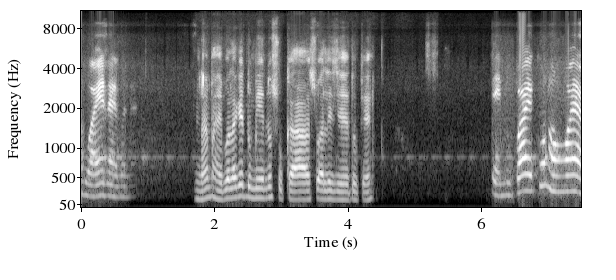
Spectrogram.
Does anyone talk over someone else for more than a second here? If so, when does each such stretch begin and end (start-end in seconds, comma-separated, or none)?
none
